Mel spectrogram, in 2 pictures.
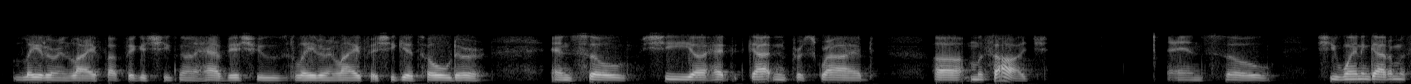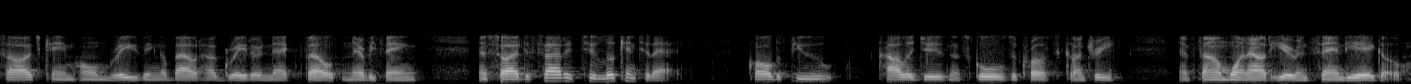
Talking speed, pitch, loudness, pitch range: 150 wpm, 110 Hz, -28 LUFS, 105-115 Hz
